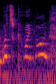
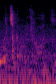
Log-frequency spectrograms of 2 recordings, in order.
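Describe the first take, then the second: First: Very high, squeaky alarm; agitated onlooker. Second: Hushed, voiceless murmur; crowd whisper. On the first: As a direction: ask it in a high-pitched panic. Worried crowd grows agitated. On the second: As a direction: whisper it like a puzzled onlooker. Worried crowd murmuring in the room. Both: Acted.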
